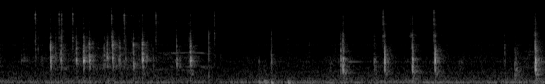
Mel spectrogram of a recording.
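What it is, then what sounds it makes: Mechanical keyboard with plastic keycaps. Gloved fingertips tap and type on a full-size mechanical keyboard with plastic keycaps on part of it and many switches left exposed, and a second hand joins near the end. The sharp, short clicks come in a quick flurry in the first two seconds, then slow to spaced single taps. The keystrokes are crisp, with a bright click over a low background hum.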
